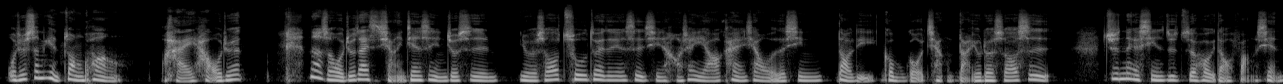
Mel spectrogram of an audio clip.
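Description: Lower woman's voice, dry close mic. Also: quick pace, no echo. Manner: emotional retelling with frequent fillers and quoted dialogue. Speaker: podcast guest. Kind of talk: casual storytelling.

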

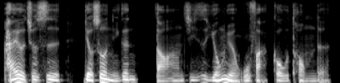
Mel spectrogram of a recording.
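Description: A man's voice: sits low, moderate pace, no room sound. Taiwanese mandarin guy doing a comedy story bit, chatty, trips over words, dry slightly dull audio. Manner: chatty, restarting storyteller with excited outbursts. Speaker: stand-up comedian. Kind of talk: comic storytelling monologue.

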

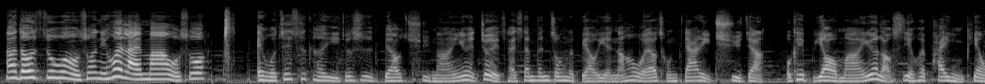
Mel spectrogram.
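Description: A middle-aged woman with a Taiwanese Mandarin accent co-hosts a casual podcast. She talks at a mid pitch and agrees readily. A light music bed plays faintly behind her. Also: husky. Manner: warm, agreeing listener, quick reactions. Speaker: podcast co-host. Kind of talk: casual chat.

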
